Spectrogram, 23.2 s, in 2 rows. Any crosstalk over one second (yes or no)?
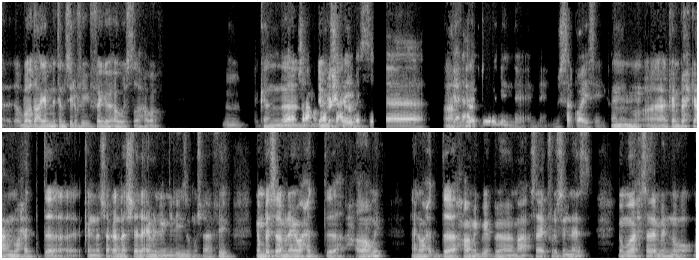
yes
